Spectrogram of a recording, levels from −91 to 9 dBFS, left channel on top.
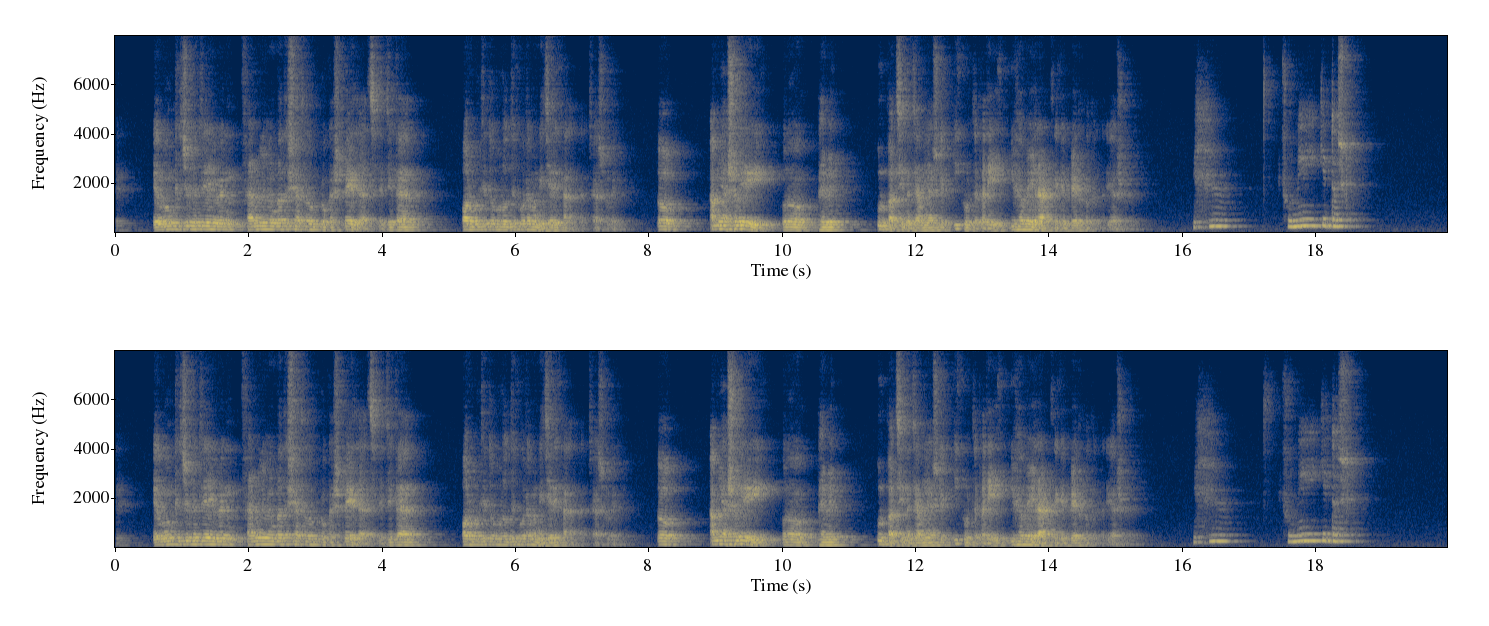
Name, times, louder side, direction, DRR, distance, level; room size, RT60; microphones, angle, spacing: voice 1, 0.6-4.5 5.2-6.8 7.1-7.5 8.1-8.4 8.9-10.8 11.4-14.5 14.9-15.1, left 1 dB, 10° right, -5 dB, 3.4 m, -18 dB
voice 2, 16.2-16.7 17.6-18.5, left 2 dB, 65° left, -1 dB, 2.0 m, -20 dB
14.0 x 5.9 x 4.5 m, 0.77 s
head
